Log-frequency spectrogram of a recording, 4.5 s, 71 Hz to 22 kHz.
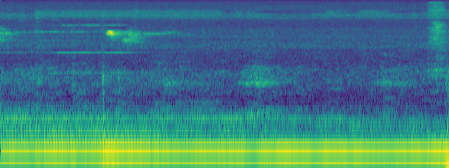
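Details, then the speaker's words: Van electrical system, Victron GX IO-Extender 150 driving generic PWM LED dimmer modules: steady low constant-pitch electrical hum as lights switch on; one PWM dimmer module humming audibly. "We can get our lights on and off. Man, you hear that one hum."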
